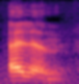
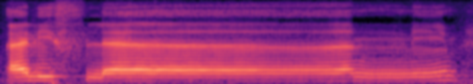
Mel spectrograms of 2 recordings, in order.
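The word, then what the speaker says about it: الم: We don't recite the word. For example, there's alif, lam, mim. We don't pronounce the word alam, but we pronounce the names of the letters. So alif, lam, mim. When there's ha in the mim, we don't say ham, but ha, mim, and so on.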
